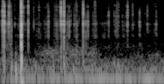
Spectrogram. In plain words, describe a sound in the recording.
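Crinkly handling sounds crackle very close to a microphone.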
